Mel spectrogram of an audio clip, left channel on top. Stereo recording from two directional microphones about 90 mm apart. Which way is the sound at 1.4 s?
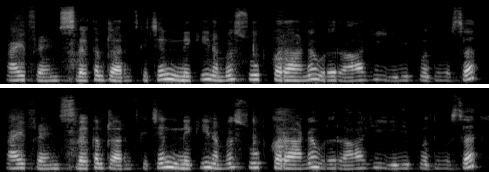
35° left (ahead or behind).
